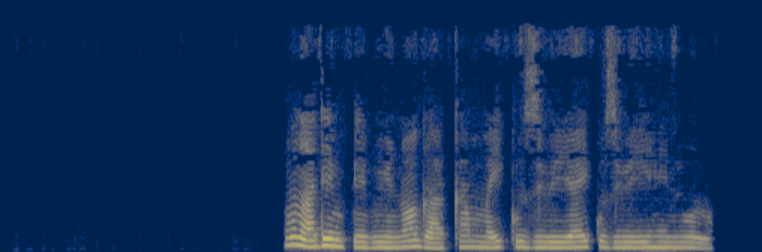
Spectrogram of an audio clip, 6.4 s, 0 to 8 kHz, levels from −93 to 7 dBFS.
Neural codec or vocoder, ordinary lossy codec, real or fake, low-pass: none; MP3, 32 kbps; real; 7.2 kHz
